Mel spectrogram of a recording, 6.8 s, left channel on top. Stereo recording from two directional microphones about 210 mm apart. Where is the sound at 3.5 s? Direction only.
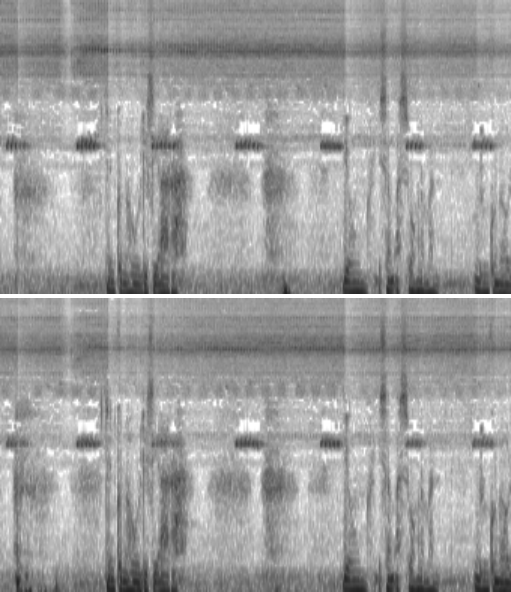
15° right (ahead or behind).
